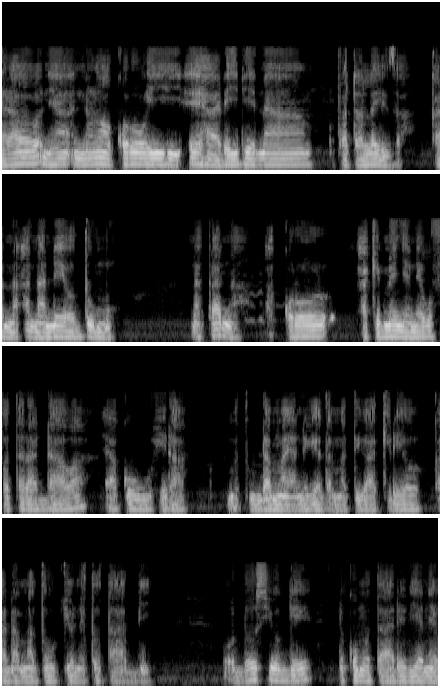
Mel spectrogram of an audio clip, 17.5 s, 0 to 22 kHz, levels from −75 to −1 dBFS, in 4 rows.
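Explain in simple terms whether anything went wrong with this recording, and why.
Heavy Opus compression is the likely cause, from start to finish. Nothing above 8.2 kHz survives, so the speech sounds dull. Squeezed detail turns grainy and rough.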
